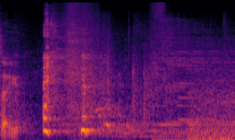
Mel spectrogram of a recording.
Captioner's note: Candace laughs; soft pensive music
